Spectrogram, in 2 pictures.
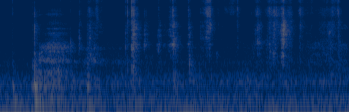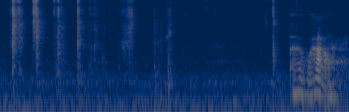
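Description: Tarot cards being shuffled in a pick-a-card reading, a steady papery riffling and soft card flicks running throughout, fairly faint, with occasional talk.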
